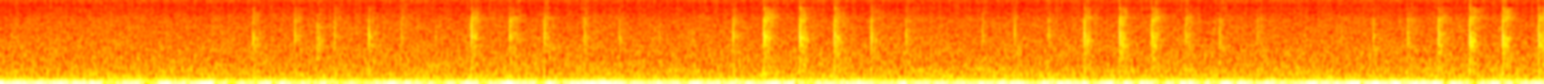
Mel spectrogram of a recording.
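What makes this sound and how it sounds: A small, solid, glossy brown polished tumbled stone is held between fingers against a textured wall and tapped and scratched with a fingernail. Quick, irregular, bright clicking taps sound over a steady low hum and faint scratchy rustle.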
